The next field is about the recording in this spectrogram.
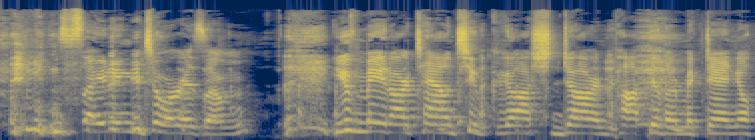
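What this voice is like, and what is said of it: Put-on Southern American accent. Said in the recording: “I am doing a southern accent.”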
